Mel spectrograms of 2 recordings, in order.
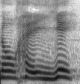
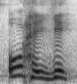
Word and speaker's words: oreiller: Pillow is known as un oreiller. Oreiller. Whenever you have I-double-L combination together, we don't pronounce double L. So it's oreiller.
